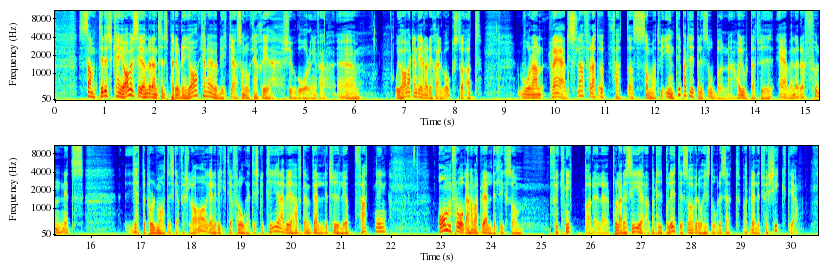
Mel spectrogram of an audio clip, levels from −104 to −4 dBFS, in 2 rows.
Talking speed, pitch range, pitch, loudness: 165 wpm, 95-110 Hz, 100 Hz, -25 LUFS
